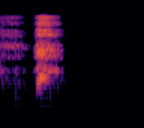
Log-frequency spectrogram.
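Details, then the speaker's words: An adult imitates the pertussis whoop: a brief, sharp, noisy gasp drawn in after a short breath; whooping cough (pertussis) whoop imitation. "pressus is just another that's whooping cough whoop and cough um and so it is um um you breae and it sounds like a"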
